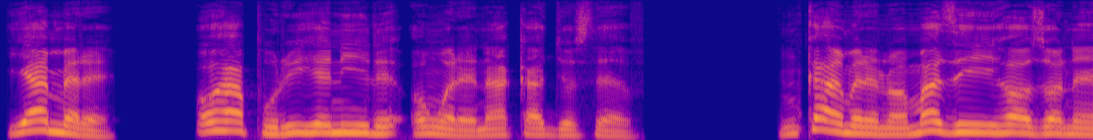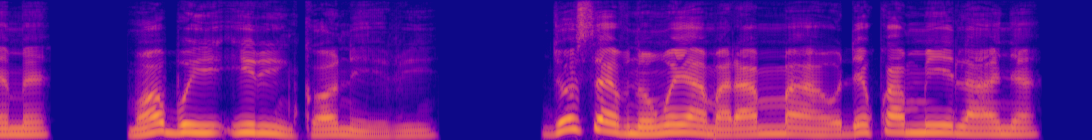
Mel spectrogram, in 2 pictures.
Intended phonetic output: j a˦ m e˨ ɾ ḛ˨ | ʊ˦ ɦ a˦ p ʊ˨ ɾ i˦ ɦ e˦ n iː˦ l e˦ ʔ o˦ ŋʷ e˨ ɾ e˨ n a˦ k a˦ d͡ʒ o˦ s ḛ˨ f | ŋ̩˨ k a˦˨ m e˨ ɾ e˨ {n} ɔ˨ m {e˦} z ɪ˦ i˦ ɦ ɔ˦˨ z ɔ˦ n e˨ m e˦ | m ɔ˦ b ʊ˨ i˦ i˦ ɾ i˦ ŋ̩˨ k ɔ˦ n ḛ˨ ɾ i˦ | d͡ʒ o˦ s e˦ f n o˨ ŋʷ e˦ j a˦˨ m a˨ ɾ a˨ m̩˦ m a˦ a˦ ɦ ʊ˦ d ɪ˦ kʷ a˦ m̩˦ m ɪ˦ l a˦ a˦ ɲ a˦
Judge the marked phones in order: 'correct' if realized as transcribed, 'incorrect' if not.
correct, incorrect

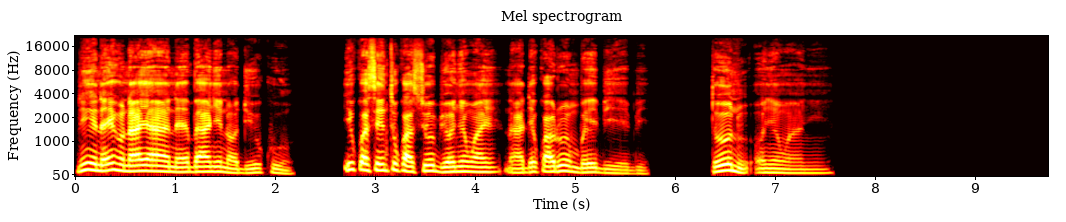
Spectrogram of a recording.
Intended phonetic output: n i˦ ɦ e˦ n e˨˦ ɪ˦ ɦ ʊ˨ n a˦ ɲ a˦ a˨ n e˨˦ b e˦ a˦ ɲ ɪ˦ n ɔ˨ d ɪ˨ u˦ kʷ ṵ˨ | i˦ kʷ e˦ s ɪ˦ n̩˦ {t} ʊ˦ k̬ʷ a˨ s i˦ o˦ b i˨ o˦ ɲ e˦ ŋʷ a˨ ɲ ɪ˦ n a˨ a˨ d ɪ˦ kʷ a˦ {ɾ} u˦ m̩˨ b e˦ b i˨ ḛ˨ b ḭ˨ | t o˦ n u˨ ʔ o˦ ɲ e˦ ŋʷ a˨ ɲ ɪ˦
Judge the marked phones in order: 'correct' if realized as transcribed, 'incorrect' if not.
correct, correct

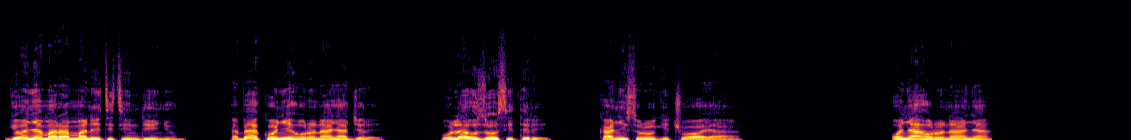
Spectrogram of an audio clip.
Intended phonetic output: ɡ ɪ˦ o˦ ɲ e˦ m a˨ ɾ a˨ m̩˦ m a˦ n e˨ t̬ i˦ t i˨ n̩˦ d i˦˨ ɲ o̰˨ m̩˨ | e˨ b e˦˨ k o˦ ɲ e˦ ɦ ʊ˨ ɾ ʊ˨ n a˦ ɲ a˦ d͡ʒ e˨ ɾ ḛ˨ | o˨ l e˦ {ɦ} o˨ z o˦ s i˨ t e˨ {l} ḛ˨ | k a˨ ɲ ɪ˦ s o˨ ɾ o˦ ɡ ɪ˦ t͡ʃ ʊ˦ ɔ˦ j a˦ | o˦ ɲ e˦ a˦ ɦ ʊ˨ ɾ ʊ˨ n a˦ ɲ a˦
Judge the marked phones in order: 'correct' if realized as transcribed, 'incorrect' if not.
incorrect, incorrect

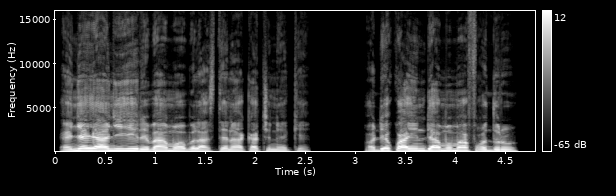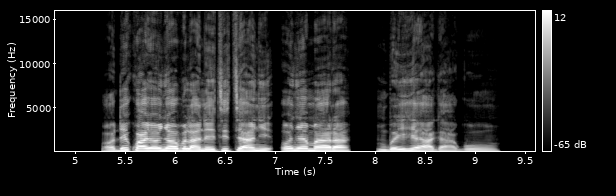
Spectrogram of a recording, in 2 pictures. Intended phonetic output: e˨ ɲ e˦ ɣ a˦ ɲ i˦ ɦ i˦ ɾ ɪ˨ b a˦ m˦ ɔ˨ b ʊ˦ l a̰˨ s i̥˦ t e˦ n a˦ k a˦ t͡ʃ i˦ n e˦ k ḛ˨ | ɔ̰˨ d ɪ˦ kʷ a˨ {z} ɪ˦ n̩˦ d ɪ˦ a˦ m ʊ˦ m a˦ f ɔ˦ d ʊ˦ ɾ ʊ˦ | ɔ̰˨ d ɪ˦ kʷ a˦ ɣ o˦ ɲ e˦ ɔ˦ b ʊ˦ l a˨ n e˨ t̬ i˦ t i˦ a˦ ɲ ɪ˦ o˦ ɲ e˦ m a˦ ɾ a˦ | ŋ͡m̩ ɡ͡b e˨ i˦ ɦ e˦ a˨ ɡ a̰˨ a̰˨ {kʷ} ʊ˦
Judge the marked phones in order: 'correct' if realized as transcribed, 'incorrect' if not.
incorrect, incorrect

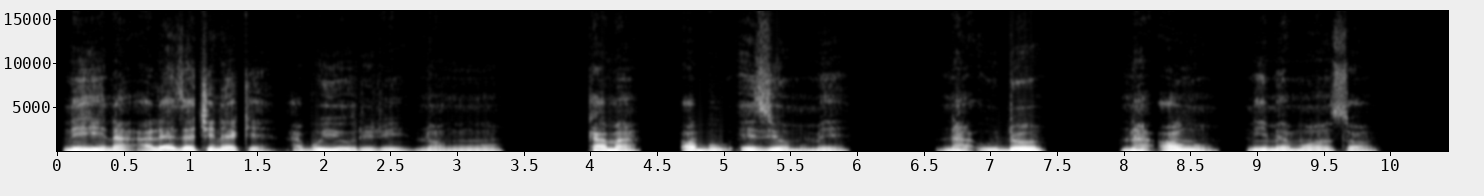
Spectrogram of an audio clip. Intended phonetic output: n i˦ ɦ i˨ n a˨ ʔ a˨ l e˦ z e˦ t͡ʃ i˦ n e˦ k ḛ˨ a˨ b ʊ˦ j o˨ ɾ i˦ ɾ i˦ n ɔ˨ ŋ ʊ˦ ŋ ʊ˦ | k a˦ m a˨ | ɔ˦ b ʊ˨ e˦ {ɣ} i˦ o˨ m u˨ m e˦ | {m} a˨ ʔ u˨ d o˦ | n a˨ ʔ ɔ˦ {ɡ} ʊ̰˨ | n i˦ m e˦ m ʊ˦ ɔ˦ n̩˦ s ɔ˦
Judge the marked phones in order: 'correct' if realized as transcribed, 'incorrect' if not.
incorrect, incorrect, incorrect

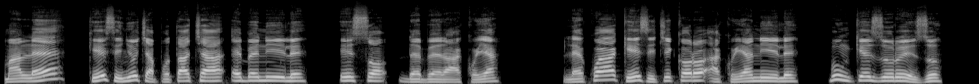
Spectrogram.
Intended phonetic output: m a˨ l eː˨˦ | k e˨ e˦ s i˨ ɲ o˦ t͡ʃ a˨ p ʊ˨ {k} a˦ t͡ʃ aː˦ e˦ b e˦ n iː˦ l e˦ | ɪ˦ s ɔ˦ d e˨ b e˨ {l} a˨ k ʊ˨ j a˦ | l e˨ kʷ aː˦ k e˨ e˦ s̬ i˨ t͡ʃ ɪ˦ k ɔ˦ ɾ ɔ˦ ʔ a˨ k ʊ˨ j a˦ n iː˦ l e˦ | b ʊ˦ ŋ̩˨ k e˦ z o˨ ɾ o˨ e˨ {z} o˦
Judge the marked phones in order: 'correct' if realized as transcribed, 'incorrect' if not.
incorrect, incorrect, correct

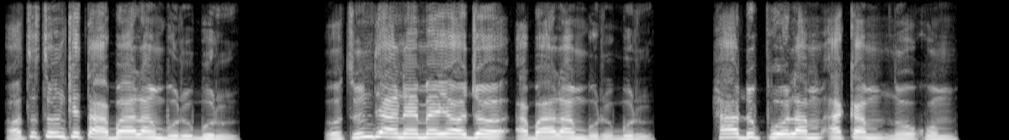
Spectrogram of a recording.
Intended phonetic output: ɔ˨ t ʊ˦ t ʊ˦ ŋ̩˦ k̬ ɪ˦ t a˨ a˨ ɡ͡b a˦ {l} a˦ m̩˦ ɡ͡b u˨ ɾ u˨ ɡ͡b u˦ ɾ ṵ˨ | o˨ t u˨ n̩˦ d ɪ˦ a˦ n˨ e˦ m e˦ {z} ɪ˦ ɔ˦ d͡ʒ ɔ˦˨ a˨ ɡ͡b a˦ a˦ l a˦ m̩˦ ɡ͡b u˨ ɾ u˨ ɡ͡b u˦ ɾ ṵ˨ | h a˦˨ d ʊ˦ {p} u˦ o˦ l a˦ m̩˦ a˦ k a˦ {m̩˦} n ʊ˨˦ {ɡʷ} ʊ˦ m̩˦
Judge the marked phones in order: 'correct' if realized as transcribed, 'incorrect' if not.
correct, incorrect, correct, correct, incorrect

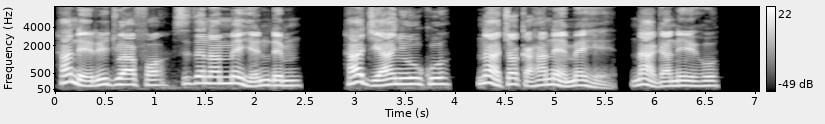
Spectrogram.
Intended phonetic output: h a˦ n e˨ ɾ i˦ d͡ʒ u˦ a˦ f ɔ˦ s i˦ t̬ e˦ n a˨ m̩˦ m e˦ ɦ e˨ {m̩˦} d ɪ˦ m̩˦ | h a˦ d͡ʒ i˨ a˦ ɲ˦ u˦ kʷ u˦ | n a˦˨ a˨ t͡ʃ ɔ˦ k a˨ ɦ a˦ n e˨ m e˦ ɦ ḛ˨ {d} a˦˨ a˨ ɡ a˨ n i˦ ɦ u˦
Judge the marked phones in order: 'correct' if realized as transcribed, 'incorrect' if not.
incorrect, incorrect

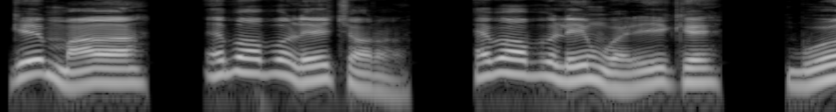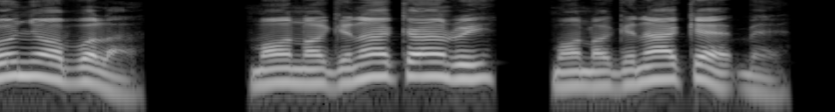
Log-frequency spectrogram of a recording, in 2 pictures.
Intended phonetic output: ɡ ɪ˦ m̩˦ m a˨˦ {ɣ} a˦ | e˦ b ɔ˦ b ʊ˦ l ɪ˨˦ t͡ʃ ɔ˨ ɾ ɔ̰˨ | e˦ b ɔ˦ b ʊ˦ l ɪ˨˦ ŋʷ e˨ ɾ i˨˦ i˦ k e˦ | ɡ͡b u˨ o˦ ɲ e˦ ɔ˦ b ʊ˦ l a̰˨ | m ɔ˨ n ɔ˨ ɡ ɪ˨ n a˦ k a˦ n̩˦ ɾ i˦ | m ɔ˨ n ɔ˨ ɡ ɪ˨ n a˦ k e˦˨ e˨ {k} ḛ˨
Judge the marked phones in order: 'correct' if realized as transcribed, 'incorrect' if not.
correct, incorrect

